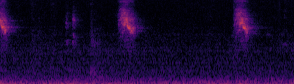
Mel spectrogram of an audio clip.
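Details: Urban birds calling in the city: sharp high chirps, one at the start and then two more about a second apart, each brief and bright, against a faint low hum of traffic-like background noise.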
